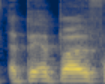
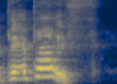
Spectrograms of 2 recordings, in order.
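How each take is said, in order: First: Said in the usual way. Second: Higher, lilting repeat; high-pitched playful answer; raised playful voice. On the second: Pretend.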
